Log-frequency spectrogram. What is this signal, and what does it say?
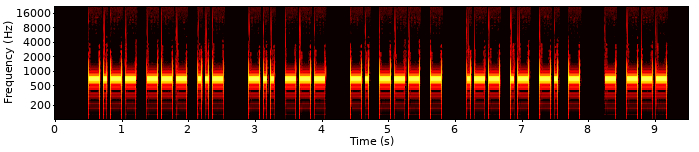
Morse code, heard as a keyed tone, about 22 wpm, 700 Hz. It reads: YOU DO NOT WANT TO
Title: Sets of 5 Words 22wpm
